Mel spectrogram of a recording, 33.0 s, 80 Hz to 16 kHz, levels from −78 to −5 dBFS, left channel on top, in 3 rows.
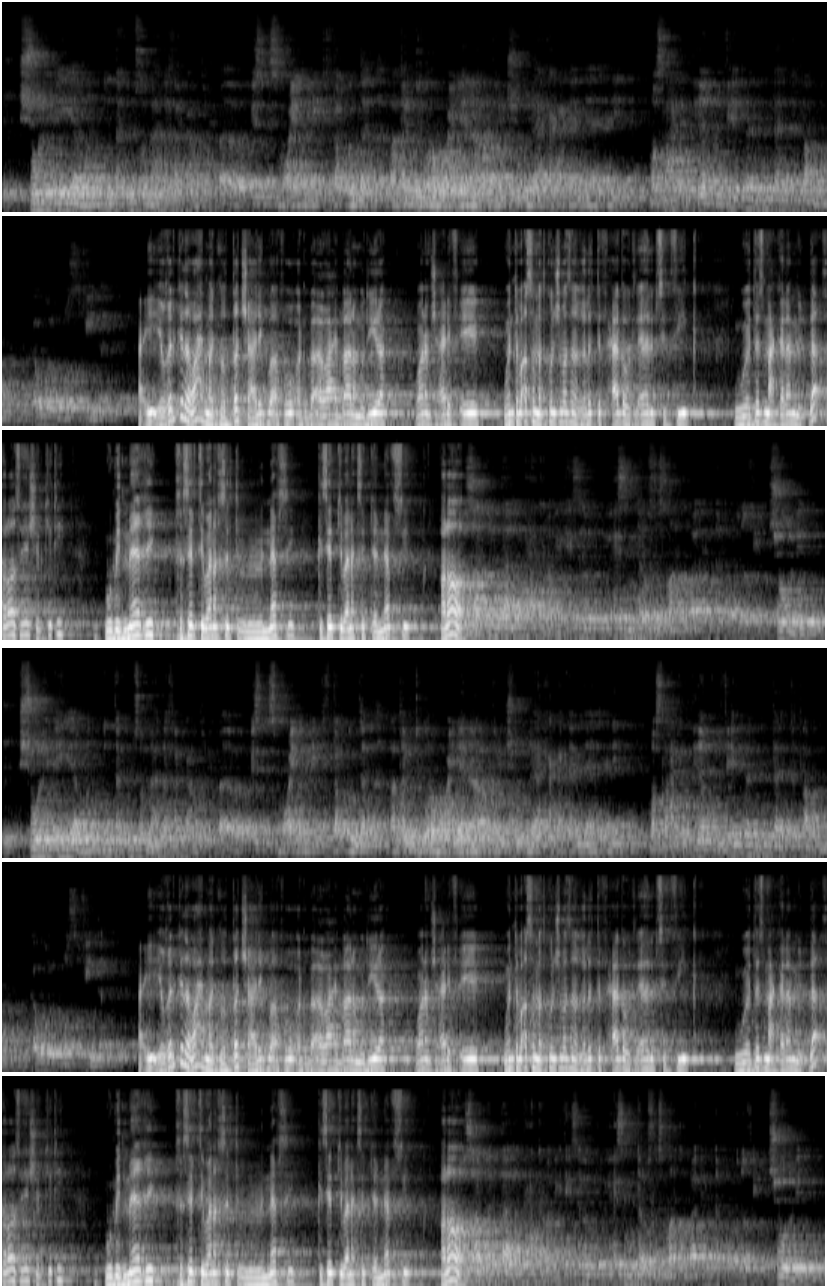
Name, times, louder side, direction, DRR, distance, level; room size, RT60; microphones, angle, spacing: voice 1, 0.2-8.2 8.6-12.4 28.1-32.7, right 1 dB, 40° right, -3 dB, 8.0 m, -31 dB
voice 2, 12.8-16.2 16.5-17.4 17.7-20.3 20.8-22.8 23.4-25.9 26.2-27.5 27.9-28.2, left 2 dB, 15° left, 9 dB, 0.5 m, -18 dB
25.0 x 16.0 x 9.3 m, 2.8 s
head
